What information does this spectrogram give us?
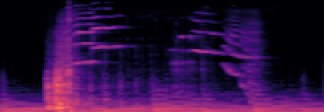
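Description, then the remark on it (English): A door opens: a sharp latch clunk, then a drawn-out creaking squeal of hinges that rises and falls, with a steady low hum underneath. “Third pig opens the door.”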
